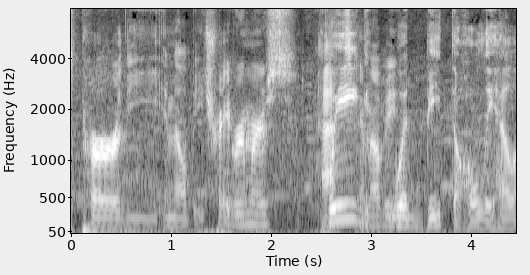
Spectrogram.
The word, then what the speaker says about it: Puig: Puig, is that how you pronounce it? Puig? It's Puig. Thank you.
